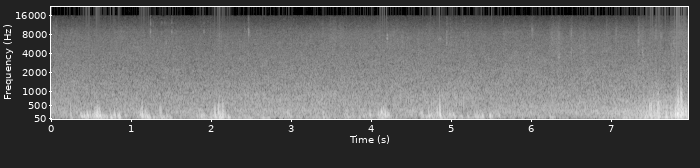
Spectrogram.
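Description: A ceiling fan spins with soft, uneven low thumps.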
